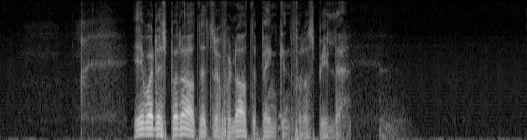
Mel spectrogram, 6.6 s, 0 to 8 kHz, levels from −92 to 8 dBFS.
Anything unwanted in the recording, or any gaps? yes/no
no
